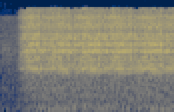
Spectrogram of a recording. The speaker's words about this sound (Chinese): 并精细地把它们打磨光滑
